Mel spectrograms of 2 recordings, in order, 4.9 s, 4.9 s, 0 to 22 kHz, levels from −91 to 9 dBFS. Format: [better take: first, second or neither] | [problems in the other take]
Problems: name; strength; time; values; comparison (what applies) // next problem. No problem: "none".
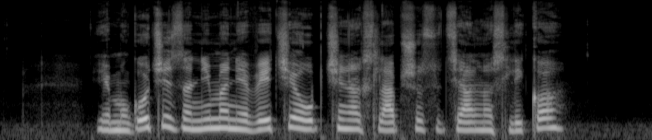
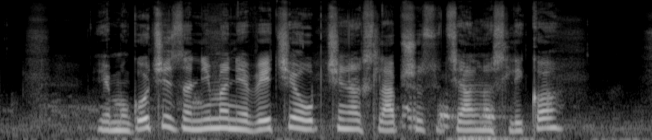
first | background sound (Bird + Breathing); 14 dB below the speech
